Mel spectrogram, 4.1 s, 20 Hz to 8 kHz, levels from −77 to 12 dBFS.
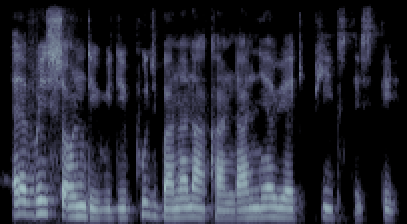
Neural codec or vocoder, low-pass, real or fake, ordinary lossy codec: codec, 16 kHz in and 24 kHz out, 2.2 kbps, FireRedTTS-2 codec; 7.2 kHz; fake; none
